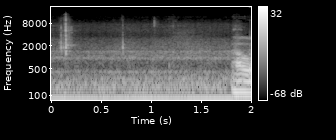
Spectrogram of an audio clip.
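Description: A short click as a thumb presses the mute button on a headset microphone's beltpack, followed by a fainter second click, over a steady low hum.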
